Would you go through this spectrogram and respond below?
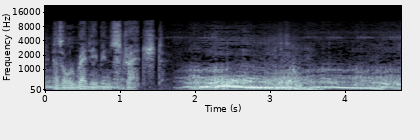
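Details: Lion roaring in another lion's territory, an insult to the resident male Simba, after a brief stretch of human speech; deep, low grunting roar with a falling, sustained tone fills the second half.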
